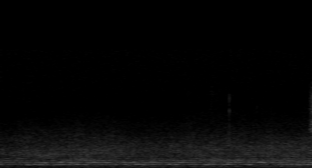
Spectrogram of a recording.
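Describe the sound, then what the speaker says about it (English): Race car engines at an ATCC series round at The Bend bounce on the rev limiter before the race start, a dense, steady drone of revving engines at a distance, with no talk. "Someone's bouncing on the limiter back there."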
